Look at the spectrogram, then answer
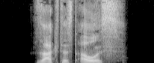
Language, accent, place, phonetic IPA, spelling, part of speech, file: German, Germany, Berlin, [ˌzaːktəst ˈaʊ̯s], sagtest aus, verb, De-sagtest aus.ogg
- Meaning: inflection of aussagen: 1. second-person singular preterite 2. second-person singular subjunctive II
